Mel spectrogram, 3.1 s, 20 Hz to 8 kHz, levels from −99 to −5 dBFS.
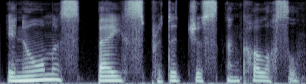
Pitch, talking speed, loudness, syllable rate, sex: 150 Hz, 100 wpm, -23 LUFS, 4.2 syllables/s, male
